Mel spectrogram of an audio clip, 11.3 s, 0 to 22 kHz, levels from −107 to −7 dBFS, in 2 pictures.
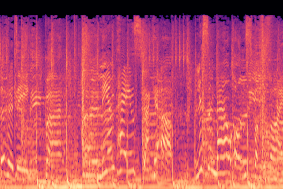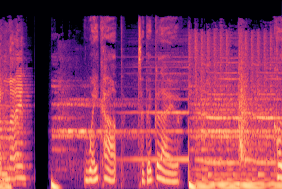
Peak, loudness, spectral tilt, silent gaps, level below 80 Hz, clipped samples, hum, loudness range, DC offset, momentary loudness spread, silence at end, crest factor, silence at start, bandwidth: -4 dBFS; -18 LUFS; -4.5 dB/octave; 6.37-6.61 s; -24 dBFS; under 0.1%; none; 4 LU; under 0.1%; 6 LU; 0 s; 14 dB; 0 s; 16 kHz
